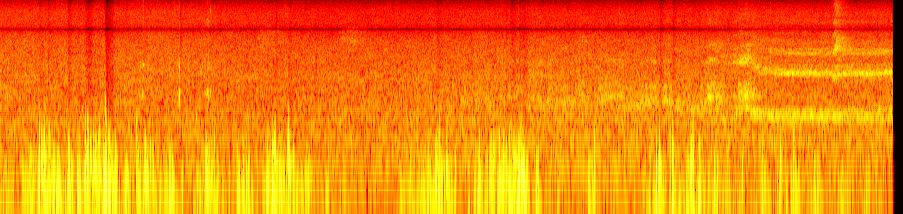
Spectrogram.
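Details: A koala eats, with soft irregular chewing crunches and leaf rustles in quick bursts; a kookaburra starts to call right at the end.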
